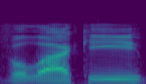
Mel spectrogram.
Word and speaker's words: Vallaki: town of valakai and I know a lot of people like to pronounce it for Lackey and I'm that's cool uh and I know that that's how they officially want you to pronounce it is volacki but again uh the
